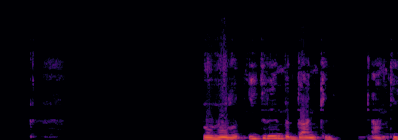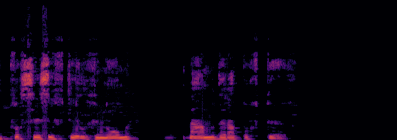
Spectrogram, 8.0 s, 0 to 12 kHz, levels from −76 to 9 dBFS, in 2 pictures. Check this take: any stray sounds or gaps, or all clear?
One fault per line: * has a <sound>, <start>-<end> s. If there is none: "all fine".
all fine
